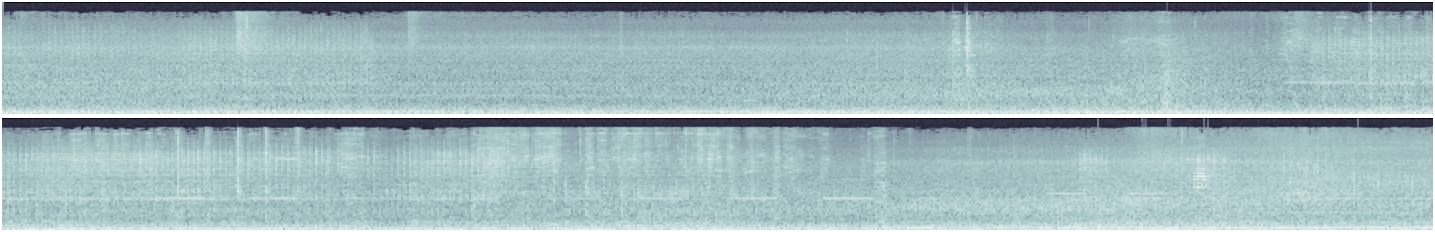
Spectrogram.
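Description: Diesel engines of a track excavator and dump trucks running steadily, with a dump truck's reversing alarm beeping in long stretches as a truck backs in to be loaded. Occasional knocks and clunks sound over the engine noise.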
